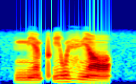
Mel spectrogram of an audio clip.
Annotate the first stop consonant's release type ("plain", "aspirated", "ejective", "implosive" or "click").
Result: ejective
